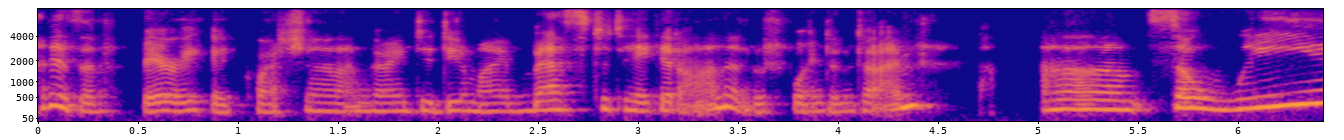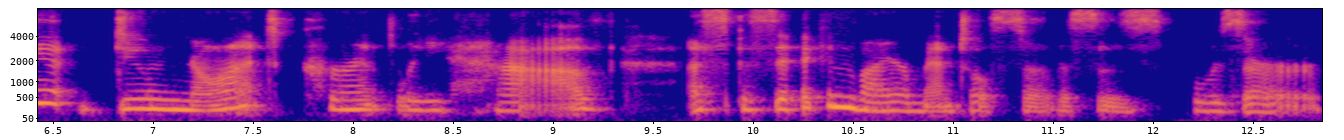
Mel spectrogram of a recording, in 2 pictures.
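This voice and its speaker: Somewhat breathy and medium in pitch, a woman speaks at a fairly slow pace. Her pitch variation is ordinary, and her loudness swings widely. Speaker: municipal finance staff. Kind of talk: council meeting.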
